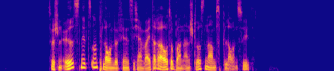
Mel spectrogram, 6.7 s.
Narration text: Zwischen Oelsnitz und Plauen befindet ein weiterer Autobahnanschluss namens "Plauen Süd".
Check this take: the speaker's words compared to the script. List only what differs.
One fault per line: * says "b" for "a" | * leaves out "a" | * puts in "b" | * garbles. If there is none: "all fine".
* puts in "sich"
